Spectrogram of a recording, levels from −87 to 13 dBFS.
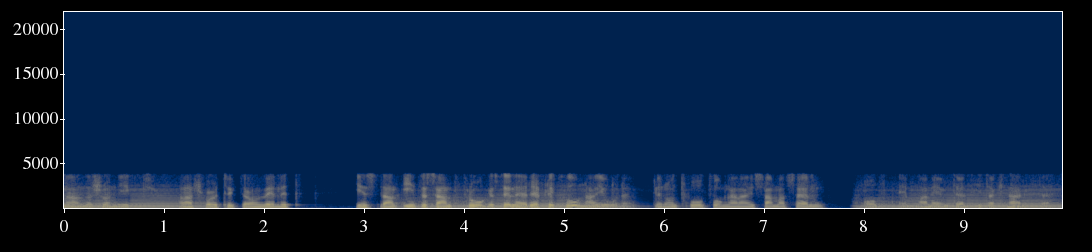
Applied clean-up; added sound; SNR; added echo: neural mask model RNNoise.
